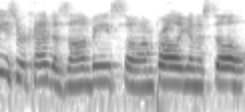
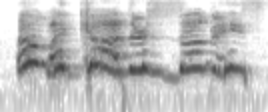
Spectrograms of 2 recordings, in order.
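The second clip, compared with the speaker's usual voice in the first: very loud, very high, shrill, drawn-out scream; 10 semitones higher, 9 dB louder than usual. Voicing the escorted gentleman as he spots zombies: screaming. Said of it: "you just hear the gentleman you're escorting just scream".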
